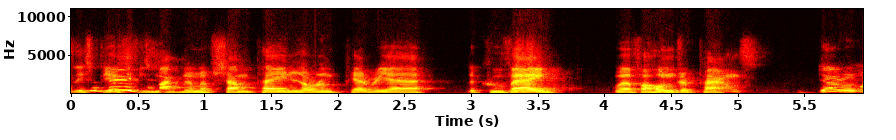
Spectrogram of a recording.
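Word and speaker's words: Laurent-Perrier: So it's Laurent Perrier La Cuvée.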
